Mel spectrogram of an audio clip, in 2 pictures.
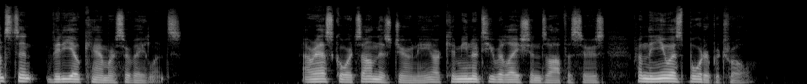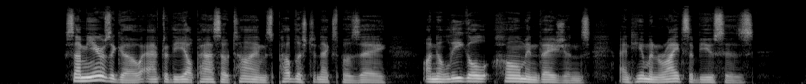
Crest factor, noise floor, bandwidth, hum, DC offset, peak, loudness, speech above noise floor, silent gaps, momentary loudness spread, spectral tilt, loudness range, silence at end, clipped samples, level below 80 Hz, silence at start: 18 dB; -74 dBFS; 16.5 kHz; none; under 0.1%; -6 dBFS; -23 LUFS; 51 dB; none; 13 LU; -5 dB/octave; 4 LU; 0.55 s; under 0.1%; -58 dBFS; 0 s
